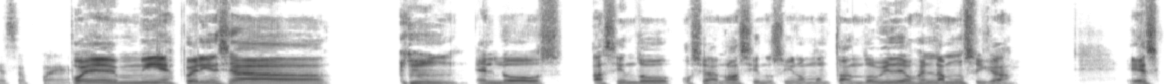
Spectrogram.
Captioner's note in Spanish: carraspeo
